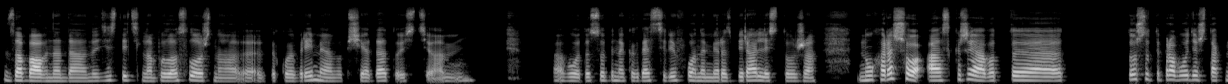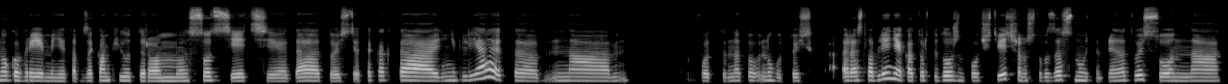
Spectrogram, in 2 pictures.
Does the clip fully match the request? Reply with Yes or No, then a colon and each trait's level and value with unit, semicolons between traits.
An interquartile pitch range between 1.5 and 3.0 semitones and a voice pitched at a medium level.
Yes: narrow, 2.4 semitones; medium, 175 Hz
